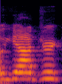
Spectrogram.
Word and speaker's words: Yadrick: yeah Drake yeah Drake yandrick or Olivier the third bananas okay no yadrick is right we just said it right wrong the first time let's go visit my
